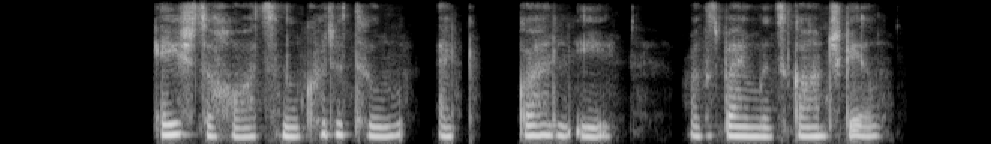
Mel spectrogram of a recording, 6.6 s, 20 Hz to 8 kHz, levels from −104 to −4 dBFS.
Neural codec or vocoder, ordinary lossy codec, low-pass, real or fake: codec, 16 kHz, 4.8 kbps, FACodec; Opus, 64 kbps; 7.2 kHz; fake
